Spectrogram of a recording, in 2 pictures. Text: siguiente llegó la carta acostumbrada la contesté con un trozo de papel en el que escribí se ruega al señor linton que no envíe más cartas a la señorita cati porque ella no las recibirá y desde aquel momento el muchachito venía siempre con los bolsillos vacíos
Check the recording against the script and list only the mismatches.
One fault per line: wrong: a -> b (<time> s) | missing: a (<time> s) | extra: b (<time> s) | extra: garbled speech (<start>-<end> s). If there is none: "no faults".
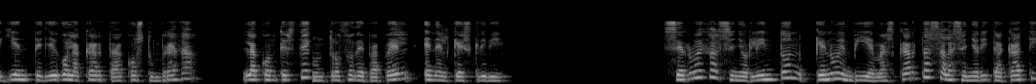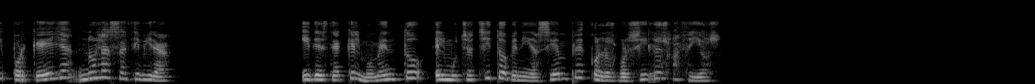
missing: con (3.1 s)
